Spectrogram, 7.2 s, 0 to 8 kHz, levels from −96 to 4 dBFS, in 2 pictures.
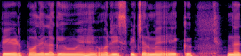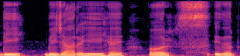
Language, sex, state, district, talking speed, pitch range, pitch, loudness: Hindi, male, Gujarat, Valsad, 160 wpm, 120-135 Hz, 125 Hz, -13 LUFS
